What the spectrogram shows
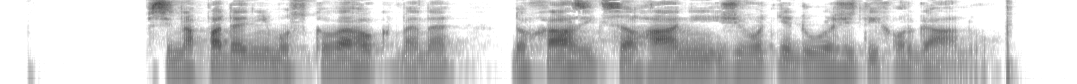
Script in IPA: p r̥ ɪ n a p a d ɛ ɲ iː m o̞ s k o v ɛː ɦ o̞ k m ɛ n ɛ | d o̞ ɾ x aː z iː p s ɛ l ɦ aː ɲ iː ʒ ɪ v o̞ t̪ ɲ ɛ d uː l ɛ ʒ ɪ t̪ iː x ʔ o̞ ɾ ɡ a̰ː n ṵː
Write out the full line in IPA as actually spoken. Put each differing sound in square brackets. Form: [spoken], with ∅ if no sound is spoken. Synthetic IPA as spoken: p r̥ ɪ n a p a d ɛ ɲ iː m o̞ s k o v ɛː ɦ o̞ k m ɛ n ɛ | d o̞ [∅] x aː z iː [k] s ɛ l ɦ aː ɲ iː ʒ ɪ v o̞ t̪ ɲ ɛ d uː l ɛ ʒ ɪ t̪ iː x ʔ o̞ ɾ ɡ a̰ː n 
